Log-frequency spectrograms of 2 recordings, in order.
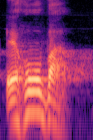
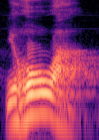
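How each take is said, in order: First: The name begins with the syllable e. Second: The name begins with the syllable yeo. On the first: This is how Japanese speakers say the name. "일본 사람들은 에호바" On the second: This is how Koreans say the name. "한국 사람들은 여호와"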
